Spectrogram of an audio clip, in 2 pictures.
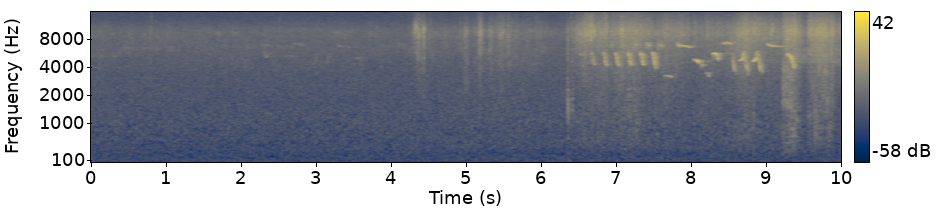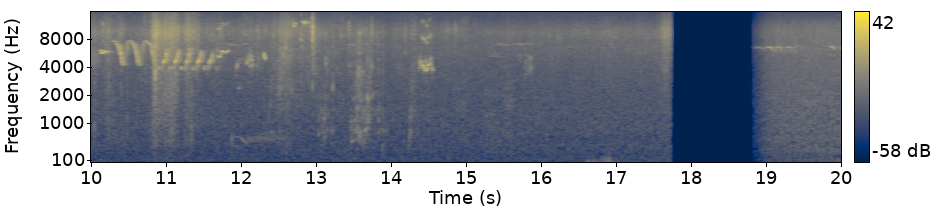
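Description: Songbird singing in quick high trills of repeated chirps from about six seconds in, over a faint steady outdoor background, mixed with knocks and rustles of close handling. The sound drops out completely for about a second near the end.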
